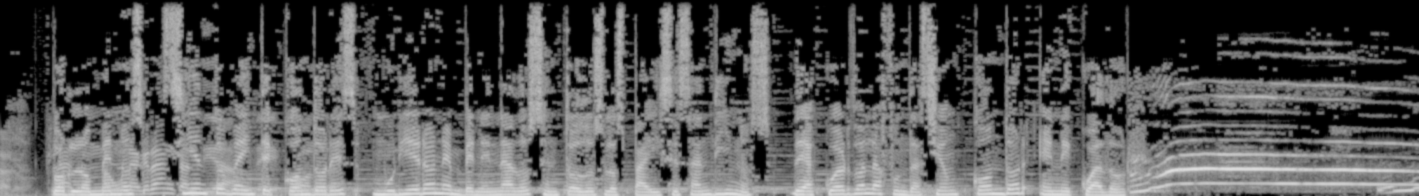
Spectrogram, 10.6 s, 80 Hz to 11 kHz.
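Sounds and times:
speech: 0:00.0 - 0:08.6
Iberian wolf howling: 0:08.5 - 0:10.6.

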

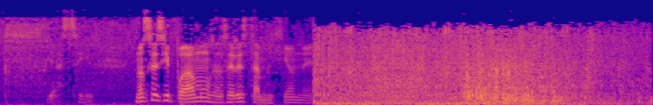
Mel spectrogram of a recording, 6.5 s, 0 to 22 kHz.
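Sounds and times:
speech: 0:00.5 - 0:04.0
deep rumble of thunder: 0:03.2 - 0:06.5
heavy rain in Vargas: 0:03.2 - 0:06.5.

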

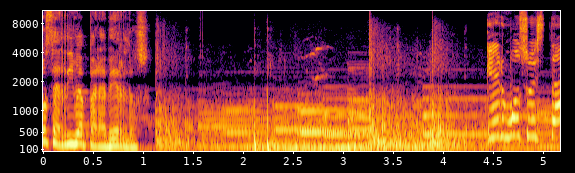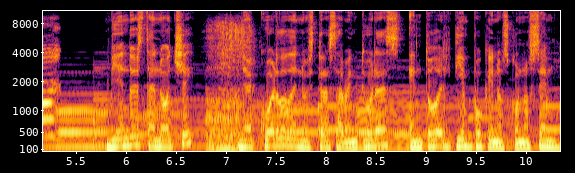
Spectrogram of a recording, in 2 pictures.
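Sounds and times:
speech: 0:00.0 - 0:01.3, 0:04.8 - 0:10.3
fireworks exploding: 0:01.1 - 0:04.4.

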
